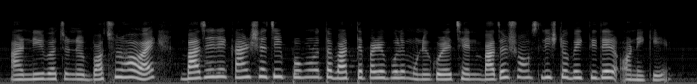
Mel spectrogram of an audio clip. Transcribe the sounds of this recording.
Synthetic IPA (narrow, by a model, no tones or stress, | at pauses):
aɾniɾbat͡ɕoneɾbɔt͡ɕʰoɾɦɔoaebad͡ʑaɾekaɾʃad͡ʑiɾpɾobanot̪abaɾt̪epaɾebolemonekoɾet͡ɕʰenbad͡ʑaɾʃɔŋsliʃʈʰobek̚t̪id̪eɾʔɔ̰neke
